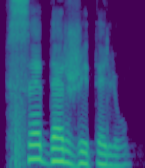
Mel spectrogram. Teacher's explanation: Ovdje naglašavam taj izgovor jer srpski izgovor je svedržitelju i često dolazi do gubljenja u izgovoru ovog vokala e u drugom slogu.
